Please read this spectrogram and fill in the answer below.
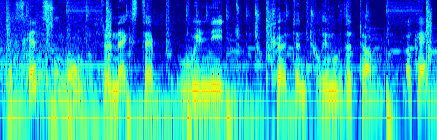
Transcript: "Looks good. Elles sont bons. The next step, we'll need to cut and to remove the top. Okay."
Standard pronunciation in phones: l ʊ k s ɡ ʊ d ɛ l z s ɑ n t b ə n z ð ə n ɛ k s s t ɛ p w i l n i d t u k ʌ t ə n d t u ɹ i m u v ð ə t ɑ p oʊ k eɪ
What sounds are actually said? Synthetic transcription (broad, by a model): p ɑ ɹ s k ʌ ɛ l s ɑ b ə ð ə n ɛ k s s t ɛ p w i l n i d t u k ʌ t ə n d t u ɹ i m u v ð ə t ɑ p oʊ k eɪ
